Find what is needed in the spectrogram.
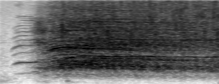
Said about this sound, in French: Donc bravo à toi, on peut l'applaudir.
